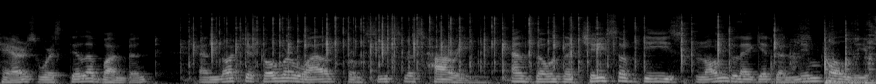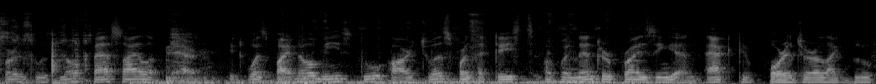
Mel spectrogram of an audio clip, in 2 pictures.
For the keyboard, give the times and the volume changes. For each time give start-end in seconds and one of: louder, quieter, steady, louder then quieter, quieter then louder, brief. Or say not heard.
1.8-8.3 steady.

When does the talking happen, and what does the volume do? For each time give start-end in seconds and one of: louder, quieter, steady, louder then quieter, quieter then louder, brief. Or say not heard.
0.0-17.4 steady.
